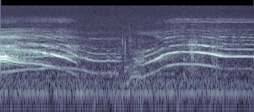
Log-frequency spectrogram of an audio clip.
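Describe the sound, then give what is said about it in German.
Two long, wavering yowls from a lynx in Canada, each sliding down then rising again, loud with rich harmonics, separated by a brief pause; no talking. “Ja, ich glaube, zwei Tiere in Kanada. Der Luchs.”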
